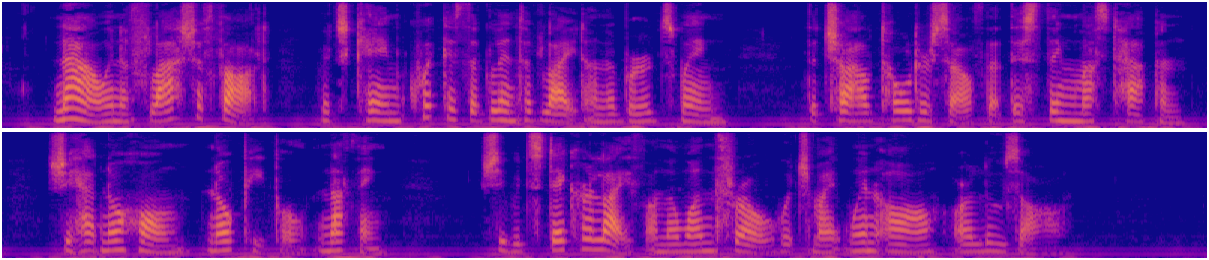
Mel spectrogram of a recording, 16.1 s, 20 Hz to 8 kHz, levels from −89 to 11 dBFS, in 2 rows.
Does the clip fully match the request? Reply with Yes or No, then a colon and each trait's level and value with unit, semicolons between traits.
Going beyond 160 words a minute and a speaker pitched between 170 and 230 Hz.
Yes: average, 185 wpm; high, 190 Hz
